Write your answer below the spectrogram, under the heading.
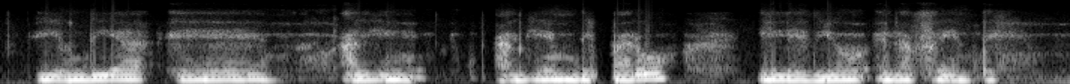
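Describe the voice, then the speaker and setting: In a dry, close sound with no echo, a woman with a fairly low pitch speaks very slowly in a monotone, flat intonation at very even loudness. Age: 70s. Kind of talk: testimony.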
